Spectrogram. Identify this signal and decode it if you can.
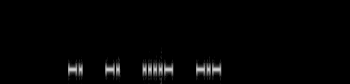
Morse code, heard as a keyed tone, about 46 wpm, spaced as for 26 wpm, 690 Hz. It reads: NN4K
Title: USA Call Signs - 4 Characters - 3x Character Spacing - 45wpm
